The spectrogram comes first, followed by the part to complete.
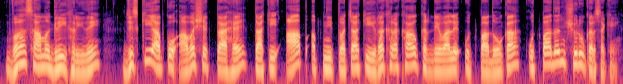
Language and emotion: Hindi, neutral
